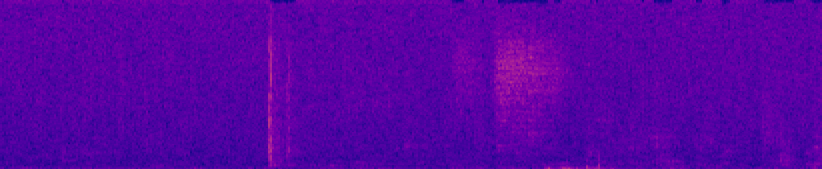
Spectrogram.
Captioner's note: audience chatter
